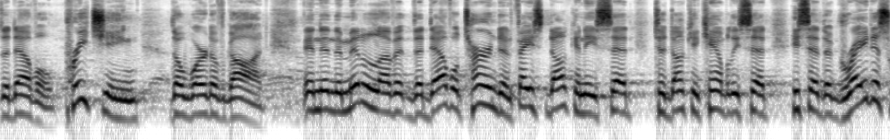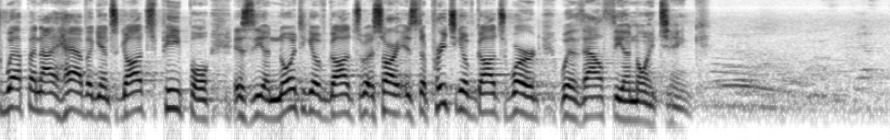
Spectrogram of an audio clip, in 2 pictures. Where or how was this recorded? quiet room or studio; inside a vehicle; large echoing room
large echoing room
